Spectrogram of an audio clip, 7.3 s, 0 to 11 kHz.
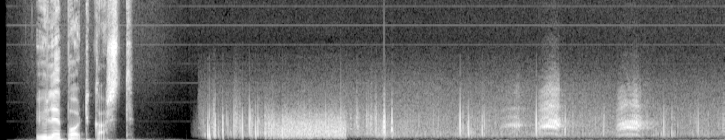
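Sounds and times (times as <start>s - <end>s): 
steady hiss: 0.2s - 7.2s
speech: 0.4s - 1.4s
ravens croaking harshly over a lake on a misty day: 2.0s - 7.2s.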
